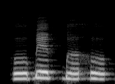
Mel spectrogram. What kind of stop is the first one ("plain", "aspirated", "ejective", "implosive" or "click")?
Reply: implosive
